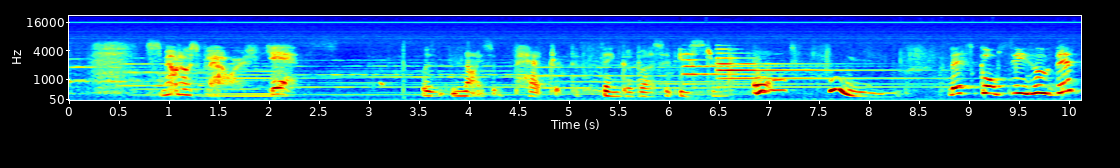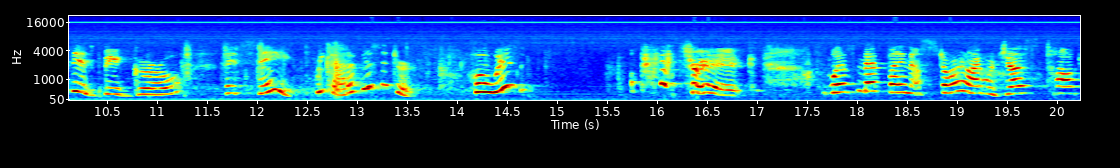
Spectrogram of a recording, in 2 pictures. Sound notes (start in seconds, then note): 8.3 doorbell rings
